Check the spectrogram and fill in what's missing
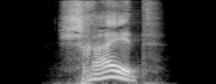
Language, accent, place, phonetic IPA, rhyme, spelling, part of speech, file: German, Germany, Berlin, [ʃʁaɪ̯t], -aɪ̯t, schreit, verb, De-schreit.ogg
- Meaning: 1. inflection of schreien: third-person singular present 2. inflection of schreien: plural imperative 3. singular imperative of schreiten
